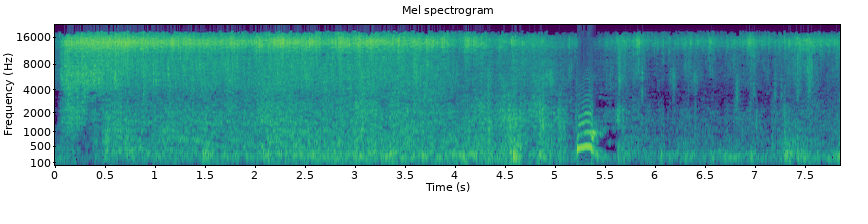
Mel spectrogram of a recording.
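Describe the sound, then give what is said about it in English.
Cold shower water runs steadily in the early morning, a dense hiss of spray throughout, broken briefly near the end by a short, high-pitched vocal yelp. “The day starts every day, bright and early, with a cold shower.”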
